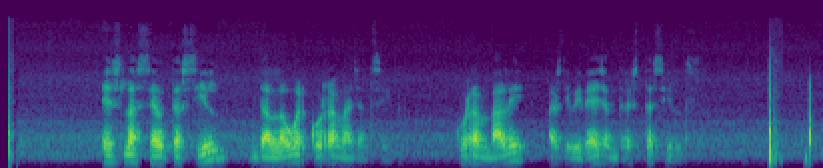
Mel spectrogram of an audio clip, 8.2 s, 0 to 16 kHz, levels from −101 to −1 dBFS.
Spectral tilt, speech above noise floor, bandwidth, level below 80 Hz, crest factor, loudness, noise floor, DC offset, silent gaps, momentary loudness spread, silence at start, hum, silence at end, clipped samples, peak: -8.5 dB/octave; 35 dB; 5.4 kHz; -68 dBFS; 28 dB; -27 LUFS; -61 dBFS; under 0.1%; none; 14 LU; 0.05 s; none; 0.5 s; under 0.1%; 0 dBFS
